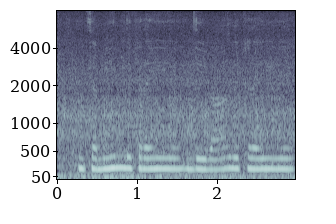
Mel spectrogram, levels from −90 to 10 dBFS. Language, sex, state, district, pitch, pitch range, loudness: Hindi, female, Chhattisgarh, Rajnandgaon, 190 Hz, 185-195 Hz, -12 LUFS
